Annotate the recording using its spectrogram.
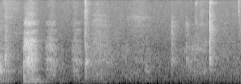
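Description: A person's short breathy puffs, the loudest about a quarter second in, with a couple of light clicks from handling the LiPo battery and the airsoft replica.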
